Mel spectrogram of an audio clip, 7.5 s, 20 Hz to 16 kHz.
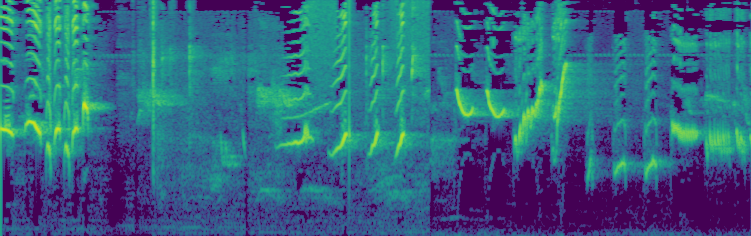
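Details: Female White-rumped shama in first plumage, 2021: a loud warbled phrase, soft notes, then a sequence of clear slurred whistles and rising notes repeated in quick succession.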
